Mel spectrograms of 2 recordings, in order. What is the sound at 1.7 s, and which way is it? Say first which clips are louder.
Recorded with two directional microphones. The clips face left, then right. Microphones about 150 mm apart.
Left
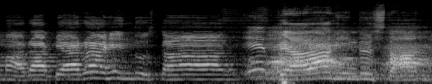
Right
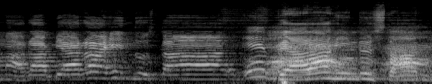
A capella: left 1 dB; 20° left (ahead or behind).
